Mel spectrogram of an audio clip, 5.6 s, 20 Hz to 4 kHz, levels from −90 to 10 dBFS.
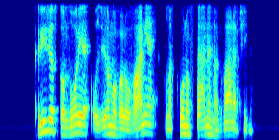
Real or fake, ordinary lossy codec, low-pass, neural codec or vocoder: fake; none; 3.6 kHz; codec, 16 kHz, 1 kbps, X-Codec, HuBERT features, trained on balanced general audio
